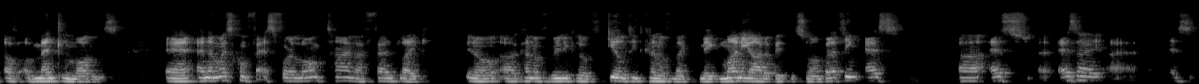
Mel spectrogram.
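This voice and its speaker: A man in his forties who grew up in Austria, telling his own story on a panel in a halting way, with many restarts and fillers. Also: fairly high pitch. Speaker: speaker on a panel. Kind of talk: personal story in a talk. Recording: roomy echo.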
